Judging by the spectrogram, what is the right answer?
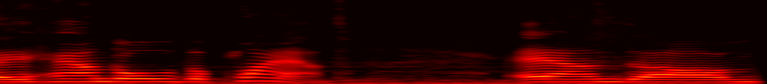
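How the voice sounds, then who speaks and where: A woman's high voice with an American accent at a fairly slow pace, music in the background. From US Midwest, southern Missouri then Michigan. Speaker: interviewee recalling wartime childhood. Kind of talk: oral history testimony. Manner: hesitant, many fillers.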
